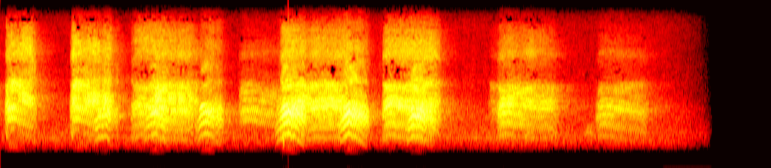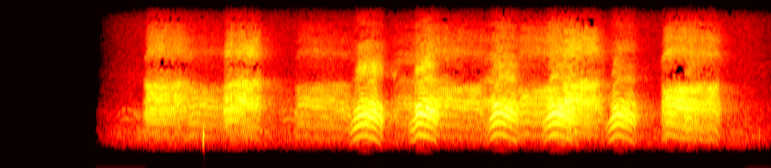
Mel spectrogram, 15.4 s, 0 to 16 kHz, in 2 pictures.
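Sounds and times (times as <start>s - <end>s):
bird cawing in harsh hoarse calls: 0.0s - 6.6s, 9.0s - 15.1s.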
